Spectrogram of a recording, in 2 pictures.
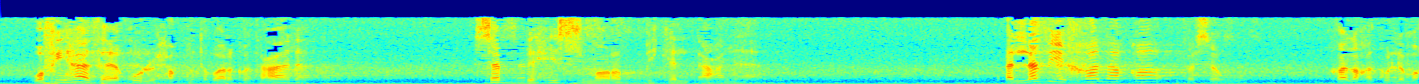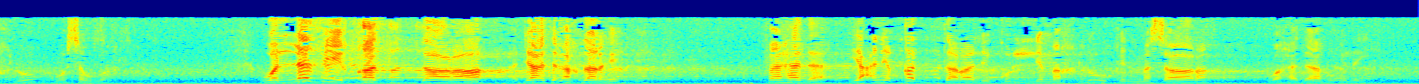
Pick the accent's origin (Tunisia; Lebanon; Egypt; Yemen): Egypt; مثلا كلمة ولد نقولها لمن؟ للطفل عندنا في مصر، نعني بها المولود الصغير.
